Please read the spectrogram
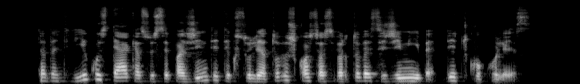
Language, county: Lithuanian, Klaipėda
